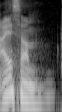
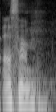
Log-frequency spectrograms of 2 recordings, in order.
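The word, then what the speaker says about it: Aisam: wie wird denn der Vorname ausgesprochen, weil ich habe mir immer Aysam gesagt und er sagte Aysam. Und seitdem sage ich dann auch Esam.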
